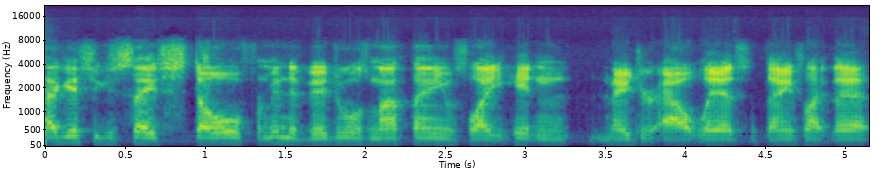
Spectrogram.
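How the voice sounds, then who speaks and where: The speaker has a Southern US accent and a monotone, flat intonation. The moderate pace runs with hardly any pauses. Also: man, medium pitch for a man. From North Carolina, Eden. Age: 20s. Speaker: person in recovery. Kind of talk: personal testimony.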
